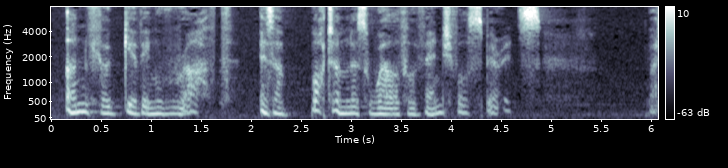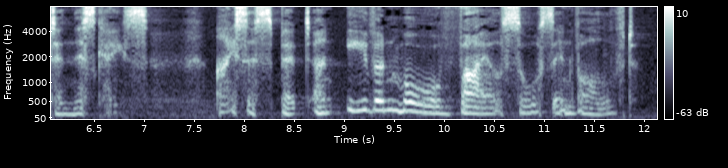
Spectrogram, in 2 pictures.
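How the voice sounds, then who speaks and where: This female-sounding voice is a put-on character voice pitched fairly low for a woman. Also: fairly slow pace. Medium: video game. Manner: cryptic, knowing.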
